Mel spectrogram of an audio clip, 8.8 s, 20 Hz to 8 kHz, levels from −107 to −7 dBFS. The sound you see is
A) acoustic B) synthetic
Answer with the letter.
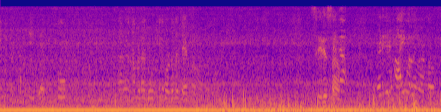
B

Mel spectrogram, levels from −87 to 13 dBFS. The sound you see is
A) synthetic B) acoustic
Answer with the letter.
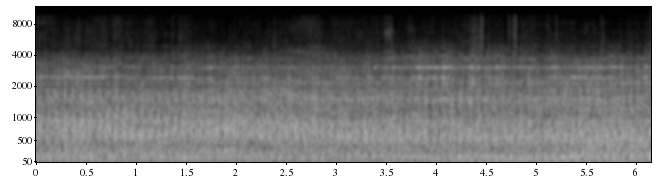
A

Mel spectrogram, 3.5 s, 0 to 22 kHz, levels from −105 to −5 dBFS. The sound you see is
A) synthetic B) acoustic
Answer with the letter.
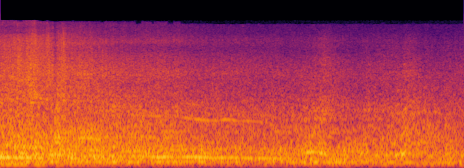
B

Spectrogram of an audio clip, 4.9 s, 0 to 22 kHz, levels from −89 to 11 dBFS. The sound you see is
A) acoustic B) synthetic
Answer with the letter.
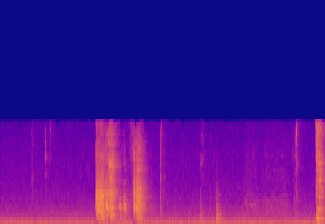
A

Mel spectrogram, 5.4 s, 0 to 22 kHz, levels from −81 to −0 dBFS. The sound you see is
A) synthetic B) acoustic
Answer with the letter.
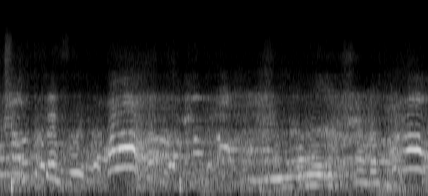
A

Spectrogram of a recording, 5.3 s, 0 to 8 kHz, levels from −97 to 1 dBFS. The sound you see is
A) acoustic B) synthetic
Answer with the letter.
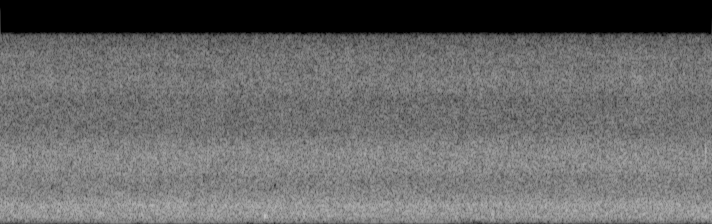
A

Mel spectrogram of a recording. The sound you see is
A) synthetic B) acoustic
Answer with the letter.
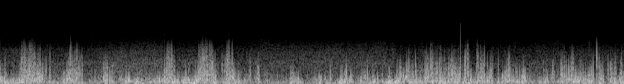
B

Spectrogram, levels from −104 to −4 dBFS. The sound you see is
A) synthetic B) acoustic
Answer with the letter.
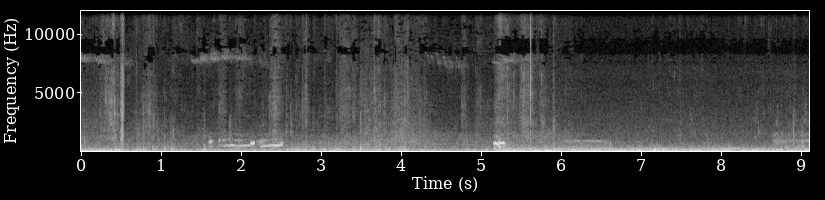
B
